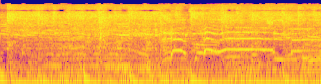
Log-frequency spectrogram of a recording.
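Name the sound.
rooster crowing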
